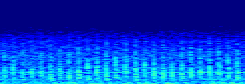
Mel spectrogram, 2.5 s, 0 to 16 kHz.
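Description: A UH-1H Huey helicopter in the DCS flight simulator thumps with steady rapid rotor blade slaps over a constant turbine drone, loud and continuous with no talking.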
